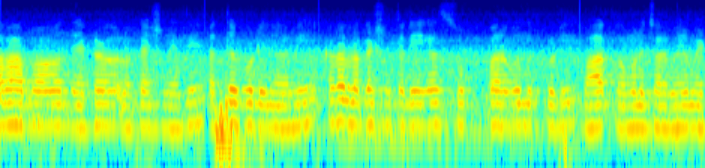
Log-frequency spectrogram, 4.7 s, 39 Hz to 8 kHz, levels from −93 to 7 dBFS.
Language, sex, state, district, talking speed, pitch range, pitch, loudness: Telugu, male, Karnataka, Dharwad, 240 wpm, 140-155 Hz, 150 Hz, -28 LUFS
